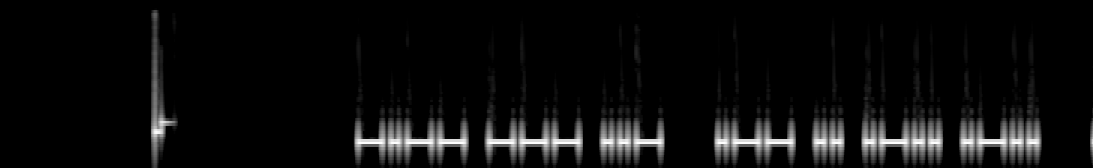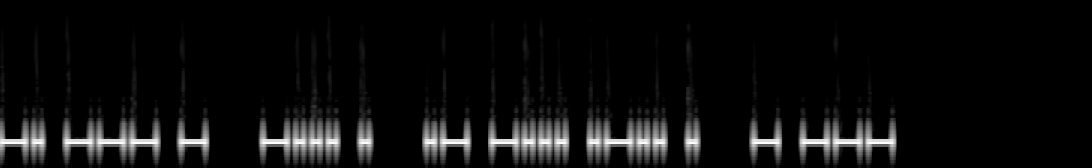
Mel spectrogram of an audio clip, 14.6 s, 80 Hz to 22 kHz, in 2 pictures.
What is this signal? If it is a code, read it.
Morse code, heard as a keyed tone, about 22 wpm, 700 Hz. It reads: YOU WILL NOT BE ABLE TO
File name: practice / 22wpm / Sets of 6 Words - 22wpm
